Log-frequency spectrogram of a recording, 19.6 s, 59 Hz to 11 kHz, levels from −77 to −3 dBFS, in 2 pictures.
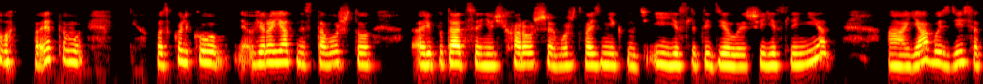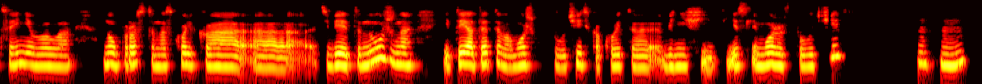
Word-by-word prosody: Вот. 230 -2 +1 0.2
Поэтому, 260 -5 +1 0.7
поскольку, 230 +2 +1
э, - - -6
вероятность 225 -1 +3
того, 210 +1 +1
что, 205 -3 -1 0.4
э, 200 - +3
репутация 210 +1 +6
не 195 - +1
очень 195 0 -3
хорошая 205 -1 +2
может 195 +2 -4
возникнуть 195 -2 -1
и 215 - -5
если 195 -1 0
ты 205 +2 -3
делаешь, 185 -1 +1
и - - +1
если 195 +1 -1
нет, 250 - +1 0.6
а, 190 -1 +2
я 210 +8 +4
бы 230 -3 +2
здесь 215 +4 -2
оценивала, 195 -2 -2 0.3
ну, 205 0 +1
просто 205 -1 -1
насколько, 180 - -1
э, - - -17
тебе 195 0 +3
это 190 +1 -4
нужно 210 -4 +1 0.2
и - - -4
ты 215 - +4
от 200 -1 +6
этого 205 -4 0
можешь 200 +2 -1
получить 185 +3 -4
какой-то 180 -3 -4
бенефит. 180 -3 -3
Если 195 +2 -3
можешь 195 -1 +2
получить 190 - -3 0.7
Мгм. 210 +1 -2
200 Hz, 135 wpm, -24 LUFS, 190-215 Hz, 0.7 s, репутация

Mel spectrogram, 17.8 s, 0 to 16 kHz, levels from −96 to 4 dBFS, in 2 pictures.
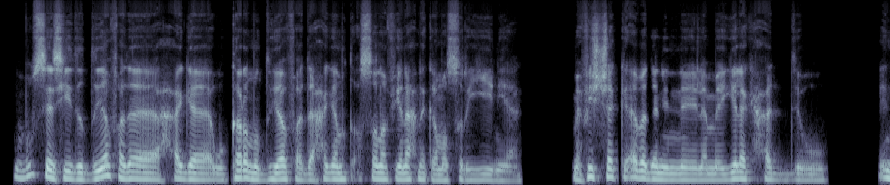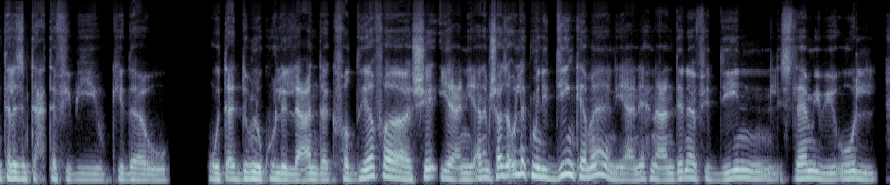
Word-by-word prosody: بُصّ 185 +6 +1
يا 160 - +7
سيدي، 135 -1 +3
الضيافة 150 +7 +2
ده 130 -2 +1
حاجة 130 -4 0
وكرَم 125 +4 +1
الضيافة 125 +2 +1
ده 115 -1 -2
حاجة 130 -1 -1
متأصّلة 130 0 0
فينا 125 0 +1
إحنا 130 0 -4
كمصريين 110 0 -5
يعني، 100 -1 -10 0.5
ما - - -3
فيش 175 -1 +2
شك 165 -1 +1
أبدًا 145 -5 +2
إن 120 -1 +1
لمّا 115 0 -2
ييجي 115 +4 0
لك 135 -1 0
حَد 120 -2 -7
وأنت 110 +5 -7
لازم 135 -2 +3
تحتفي 125 -2 -5
بيه 115 0 -7
وكده 115 +1 -5
و 110 -1 -5 0.4
وتقدّم 130 +1 +1
له 125 - +5
كل 130 -1 -1
اللي 115 -2 +2
عندك، 115 0 -1
فالضيافة 150 +2 +2
شيء 165 +6 +1
يعني 130 -1 0
أنا 155 - +1
مش 155 - -1
عايز 190 +1 +4
أقول 205 +3 +3
لك 230 -3 +2
من 180 - +6
الدين 180 - +3
كمان، 190 -2 +2
يعني 120 +1 -3
إحنا 130 -1 -3
عندنا 140 +6 0
في 135 0 -8
الدين 135 +5 0
الإسلامي 140 +4 -1
بيقول 125 0 -2
130 Hz, 180 wpm, -23 LUFS, 120-145 Hz, 0.5 s, يا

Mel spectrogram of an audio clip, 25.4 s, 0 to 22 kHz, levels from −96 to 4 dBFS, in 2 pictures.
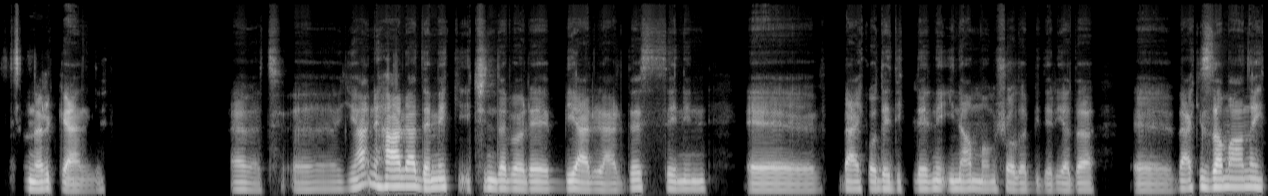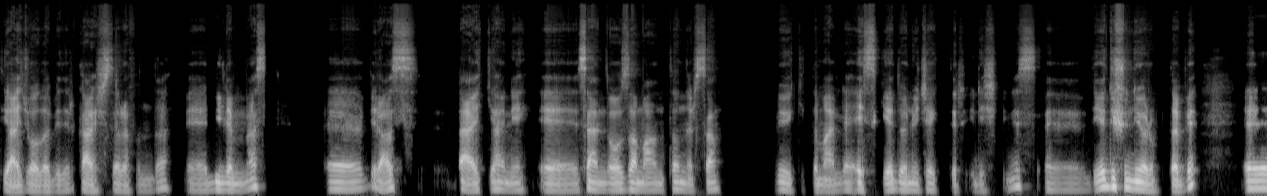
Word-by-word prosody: Sınır 110 +1 +2
geldi. 85 +3 +3 1.2
Evet. 100 -3 -6
Iıı, 105 +1 -7
yani 160 +8 +2
hâlâ 145 -1 +8
demek 125 +3 +4
ki - - -14
içinde 115 0 +2
böyle 105 -1 +2
bir 110 - +2
yerlerde 100 +2 +2
senin, 110 -2 -2 0.4
eee, 90 -1 +1 0.2
belki 105 -1 +1
o 110 +1 +2
dediklerine 110 +1 0
inanmamış 110 -2 -1
olabilir 95 -2 -3
ya 95 -3 -3
da, 95 -1 +1 0.4
eee, 90 -1 -5
belki 120 +3 0
zamana 130 +1 +5
ihtiyacı 125 - 0
olabilir 80 +3 -5
karşı - - -2
tarafın 80 0 -8
da, 115 +3 -9 0.2
eee, 85 -1 -9
bilinmez. 100 +7 -2 0.6
Eee, 105 0 -2
biraz - - -2 0.4
belki 110 - +1
hani, 95 -2 -5
eee, 90 0 -3
sen 95 -1 0
de - - -3
o 95 0 +1
zamanı 95 -2 -3
tanırsan 100 0 -4 0.6
büyük 100 -4 -6
ihtimalle 85 +4 -6
eskiye 95 0 -2
dönecektir 95 -2 -6
ilişkiniz, 135 +3 -10
eee, 90 -1 -13
diye 125 +7 +3
düşünüyorum, 110 - +4
tabii. - - +2 0.5
Eee, 115 0 +5
100 Hz, 120 wpm, -24 LUFS, 90-115 Hz, 1.2 s, hâlâ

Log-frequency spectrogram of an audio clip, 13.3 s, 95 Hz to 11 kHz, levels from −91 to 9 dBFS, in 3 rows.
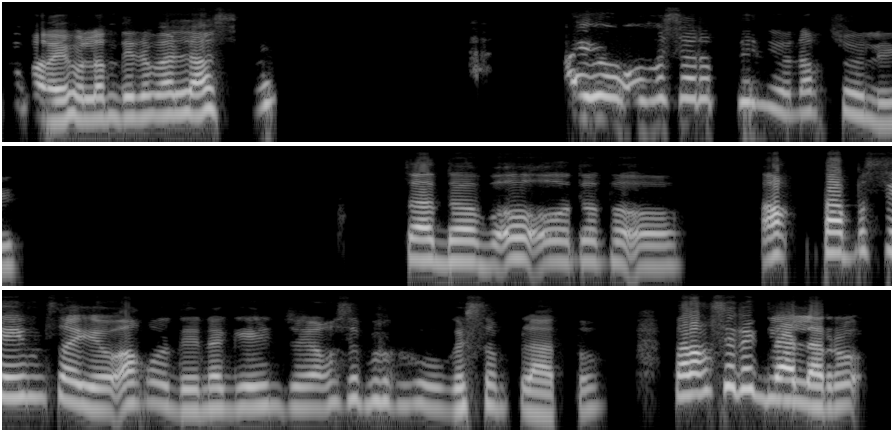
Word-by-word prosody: ko, 330 - -28
pareho 195 +3 +3
lang 215 +2 +1
din 220 +1 0
naman 235 +1 +1
las 250 +2 +2
m 340 - -3 1.5
Ay, 445 - +3
oo, 420 - 0
masarap 415 -1 -3
din 345 -7 -4
yun 255 - -9
actually. 230 -8 -6 1.9
Sa 230 -1 +6
adobo. 215 -3 0
Oo, 245 -2 0
totoo. 210 -4 -4 0.5
Ak 270 +1 +2
tapos 295 +1 +3
same 290 -1 0
sa'yo, 220 -9 +1
ako 235 -1 0
din 190 +1 -3
nag-e-enjoy 210 +1 -3
ako 205 +2 -3
sa 275 - -4
paghuhugas 220 -5 -5
ng 210 -2 -6
plato, 180 0 -3 0.4
parang 325 +2 +8
kasi 415 +2 +2
naglalaro. 255 - +5
235 Hz, 145 wpm, -23 LUFS, 210-285 Hz, 1.9 s, parang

